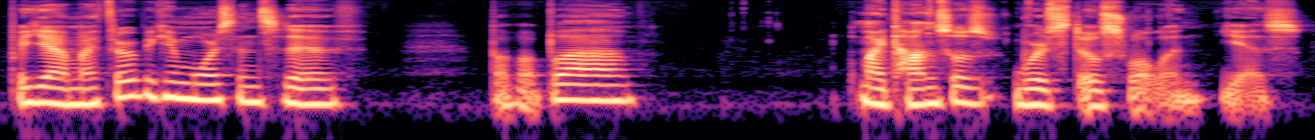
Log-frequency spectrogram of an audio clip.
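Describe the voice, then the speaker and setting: A woman's voice: fairly low pitch, measured pace, darkish tone. A young woman vlogging in a casual, chatty way, telling a story with self-mocking humor and many restarts.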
